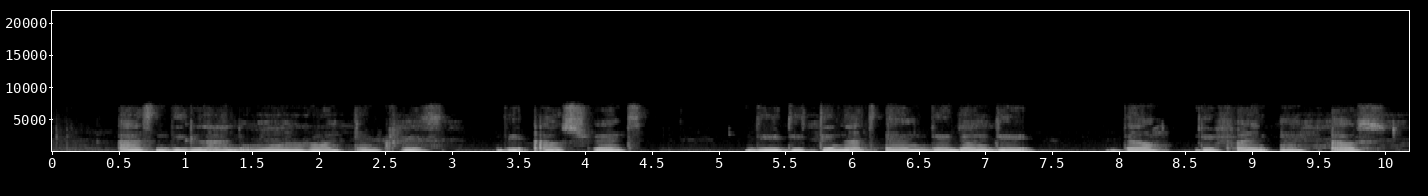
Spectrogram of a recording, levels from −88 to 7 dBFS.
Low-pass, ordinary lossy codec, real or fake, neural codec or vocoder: 7.2 kHz; Opus, 24 kbps; real; none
